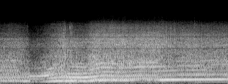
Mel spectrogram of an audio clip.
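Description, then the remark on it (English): A Lotus Esprit sports car engine revs hard during a Roger Moore James Bond film chase scene, climbing in pitch, a loud, continuous roar with a brief dip before it surges again, no voices present. “I mean, regardless of what modern Bond chase scenes are, that chase scene with the Lotus is amazing.”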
